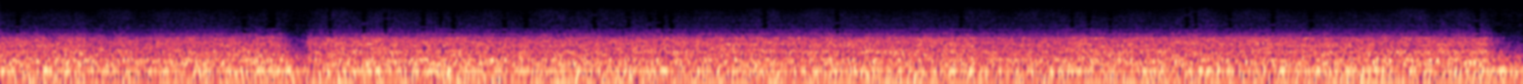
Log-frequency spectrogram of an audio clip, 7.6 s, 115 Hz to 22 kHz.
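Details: DE-N35FY clothes dryer making a severe abnormal noise: a loud, steady rumble with a constant drone and hollow hum, the drive running rough. Owner addressed it with belt replacement, disassembly cleaning and oiling; the exact cause is not pinned down.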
